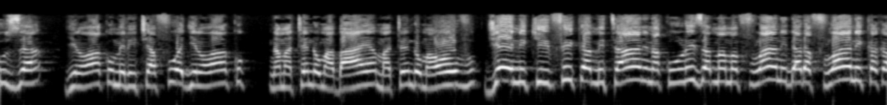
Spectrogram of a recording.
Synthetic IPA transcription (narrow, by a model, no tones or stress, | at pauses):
zaʄinalakɔmilit͡ʃafuaʄinalakɔ | namatɛndɔmaɓajamatɛndɔmaɔvud͡ʒɛnikiːfikamitaːninakuːlizamamafulaniɗaɗafulanikaka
